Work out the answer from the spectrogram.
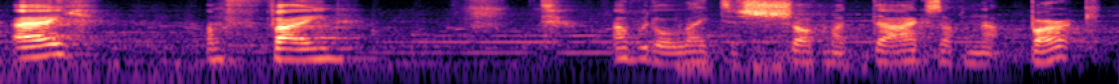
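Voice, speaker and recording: A woman's voice: low-pitched, slow pace, over music. A woman voicing a scornful, combative tiefling fighter in a fantasy game audio drama, mocking and full of street slang. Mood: grudging.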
